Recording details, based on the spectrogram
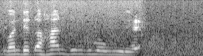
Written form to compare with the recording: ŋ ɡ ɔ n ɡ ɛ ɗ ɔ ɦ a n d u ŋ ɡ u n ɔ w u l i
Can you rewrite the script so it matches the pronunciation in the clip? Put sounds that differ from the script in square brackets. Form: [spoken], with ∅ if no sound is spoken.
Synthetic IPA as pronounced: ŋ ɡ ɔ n [d] ɛ ɗ ɔ ɦ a n d u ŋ ɡ u [m] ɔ w u [ɾ] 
